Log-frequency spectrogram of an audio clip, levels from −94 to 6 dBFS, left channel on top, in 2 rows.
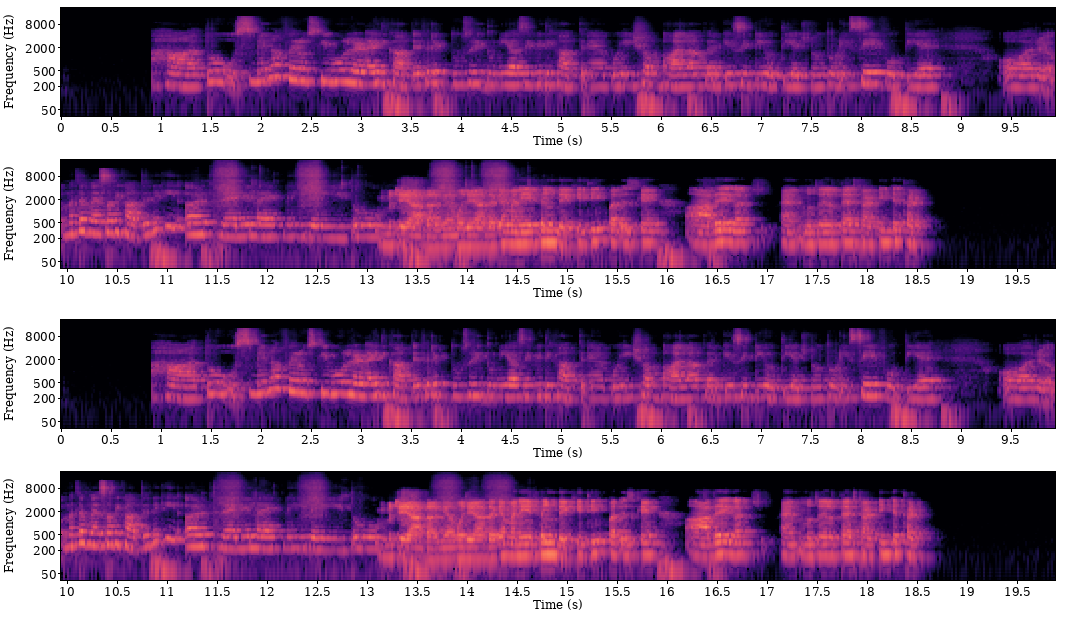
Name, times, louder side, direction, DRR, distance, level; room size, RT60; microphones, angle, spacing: voice 1, 0.9-9.2 9.4-13.1, equal, 10° right, 1 dB, 2.8 m, -35 dB
sound 1, 3.2-3.8 5.8-6.3 8.3-8.9 10.8-11.4 13.4-13.9 15.9-16.5, equal, 65° left, 7.4 m, -44 dB
Hiss, 11.4-11.9 12.3-12.9 13.6-14.6, left 6 dB, 45° left, 4.9 m, -41 dB
voice 2, 13.1-18.5, right 2 dB, 30° right, 2 dB, 4.1 m, -29 dB
14.0 x 8.7 x 3.4 m, 0.30 s
head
